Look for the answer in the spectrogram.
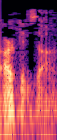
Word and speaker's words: Arkansas: Was Arkansas, and my teacher was like, nope, it's pronounced Arkansas.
